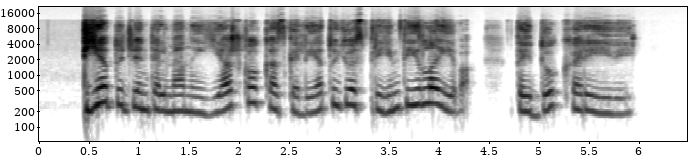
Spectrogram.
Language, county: Lithuanian, Vilnius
